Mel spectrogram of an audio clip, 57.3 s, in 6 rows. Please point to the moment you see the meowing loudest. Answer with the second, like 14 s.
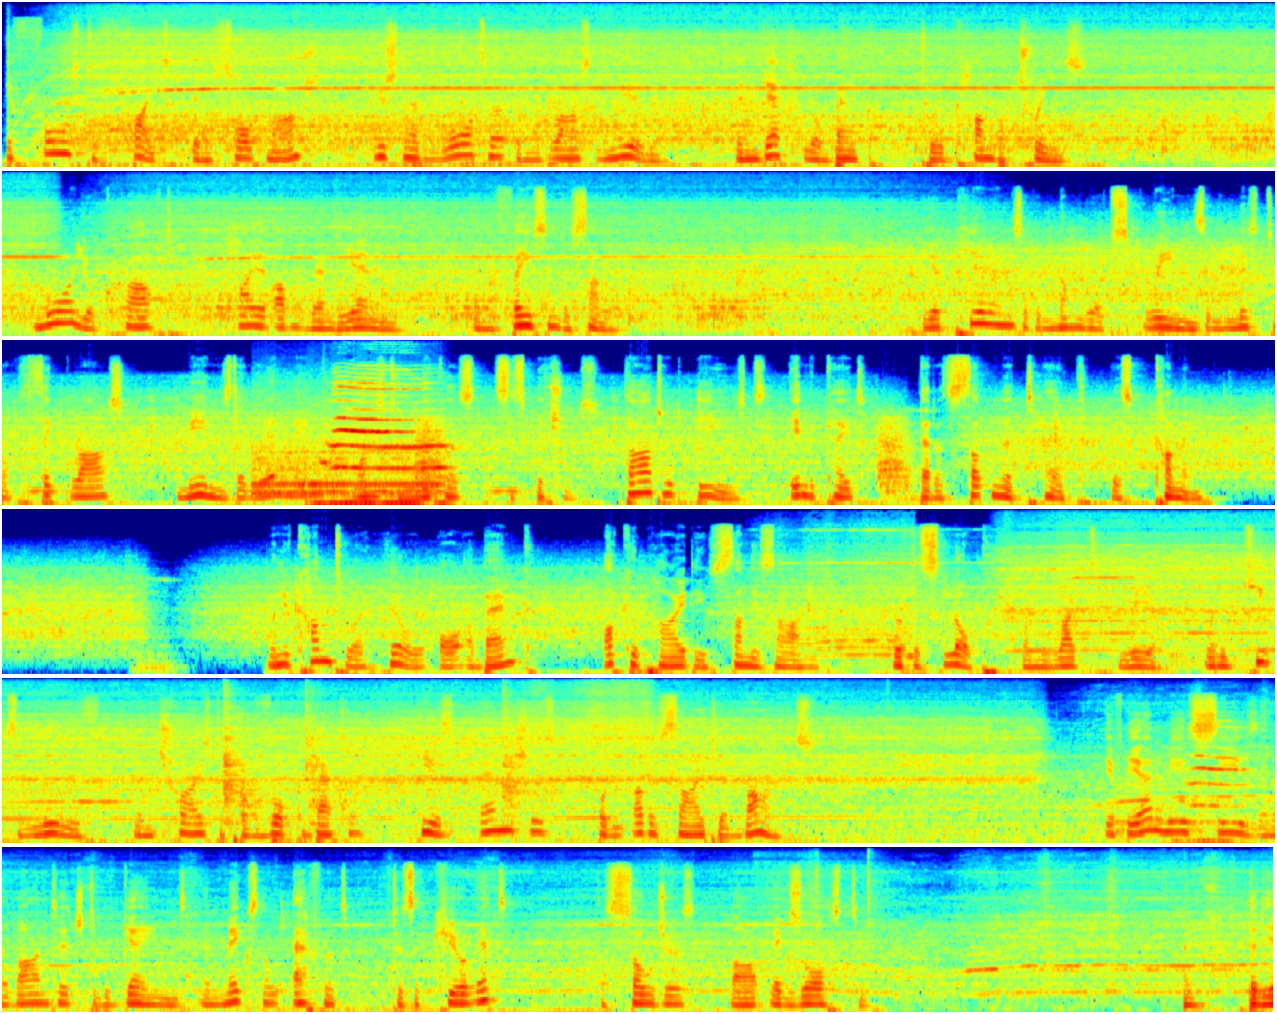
22 s.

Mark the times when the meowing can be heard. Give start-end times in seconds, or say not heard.
20.9-22.4, 46.5-47.5.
